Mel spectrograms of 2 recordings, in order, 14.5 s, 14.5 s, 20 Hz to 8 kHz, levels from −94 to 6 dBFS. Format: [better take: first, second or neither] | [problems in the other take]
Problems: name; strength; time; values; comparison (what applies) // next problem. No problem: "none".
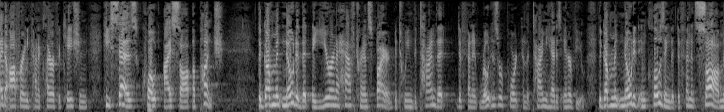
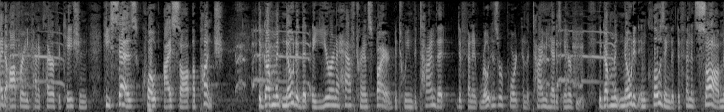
first | background sound (Chicken, rooster); 16 dB below the speech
